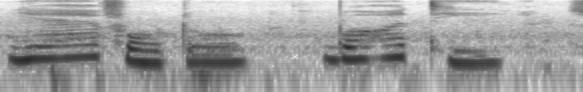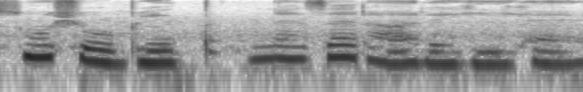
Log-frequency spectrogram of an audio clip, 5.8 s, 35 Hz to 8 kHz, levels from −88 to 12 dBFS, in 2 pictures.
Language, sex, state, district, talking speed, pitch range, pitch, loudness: Hindi, female, Rajasthan, Bikaner, 90 wpm, 195-255 Hz, 225 Hz, -17 LUFS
